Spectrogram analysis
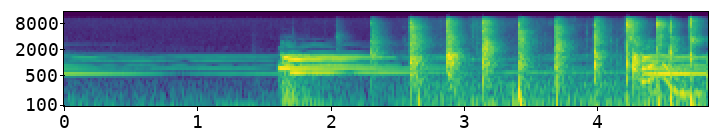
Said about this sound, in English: Thank you. Bravo! And the crowd goes wild! Bravo, bravo!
